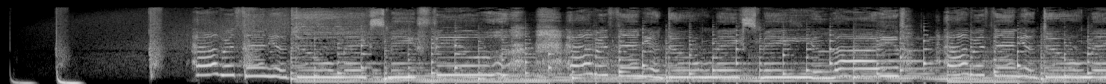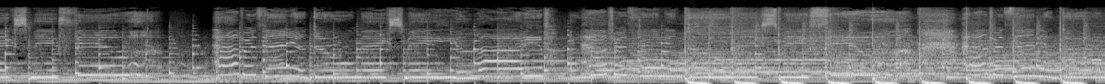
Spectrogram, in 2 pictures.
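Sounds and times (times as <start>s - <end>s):
house music: 0.1s - 22.1s.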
